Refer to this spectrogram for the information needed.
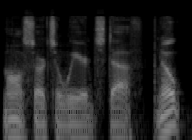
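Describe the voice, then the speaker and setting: Gruff town leader, American accent, very low pitch, gravelly, dry close recording, laconic, wry, video game dialogue. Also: male voice, lively intonation, a little slow, a bit bright, no room sound, full character voice. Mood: matter-of-fact. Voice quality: deep gravelly voice. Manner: laconic, plain-spoken, dry.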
